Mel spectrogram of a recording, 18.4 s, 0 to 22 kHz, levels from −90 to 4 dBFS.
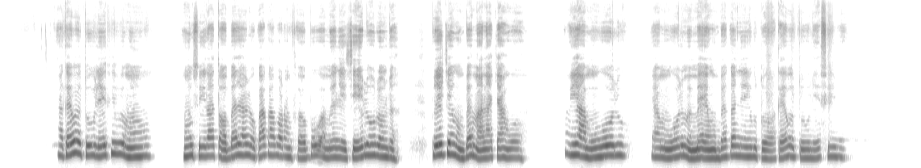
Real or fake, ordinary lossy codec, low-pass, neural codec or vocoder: real; none; none; none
